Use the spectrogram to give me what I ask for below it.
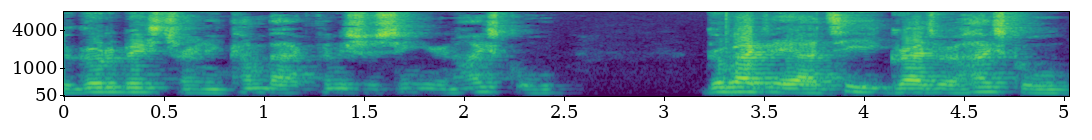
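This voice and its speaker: Somewhat breathy and pitched fairly high, a man with an American accent speaks at a very fast pace with fairly even intonation. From US South, south Georgia. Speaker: military veteran. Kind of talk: casual interview.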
